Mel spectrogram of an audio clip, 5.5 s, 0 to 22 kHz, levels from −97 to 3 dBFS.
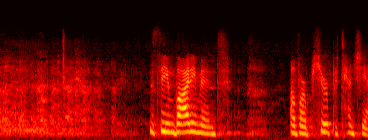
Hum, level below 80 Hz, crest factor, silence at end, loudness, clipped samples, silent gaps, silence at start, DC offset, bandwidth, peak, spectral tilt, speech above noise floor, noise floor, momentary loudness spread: none; -78 dBFS; 22 dB; 0 s; -34 LUFS; under 0.1%; none; 0 s; under 0.1%; 9.4 kHz; -14 dBFS; -7 dB/octave; 30 dB; -63 dBFS; 22 LU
